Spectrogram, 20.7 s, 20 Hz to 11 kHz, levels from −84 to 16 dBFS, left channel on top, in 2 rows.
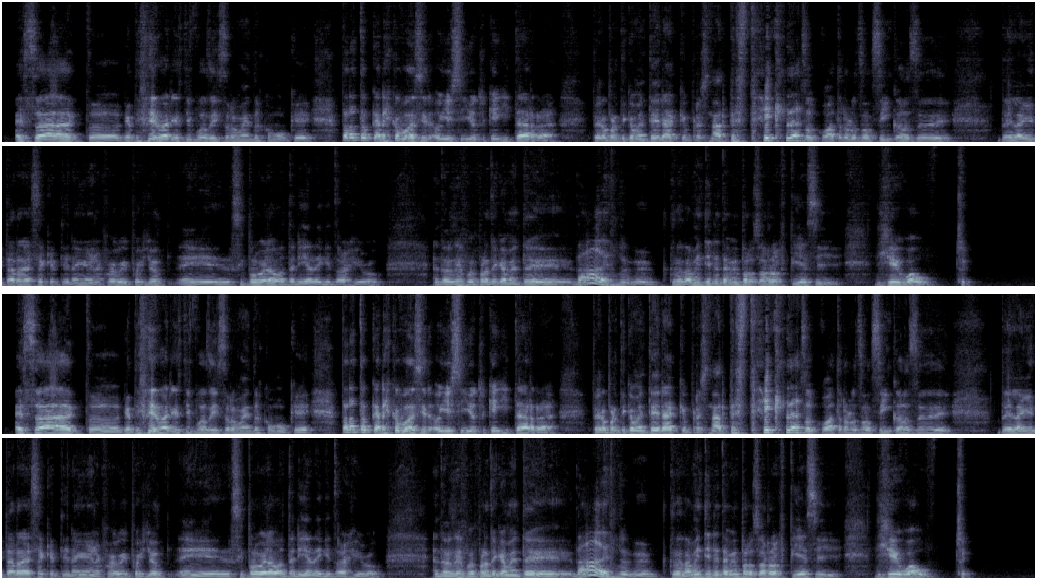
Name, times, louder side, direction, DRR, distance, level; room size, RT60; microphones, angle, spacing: voice 1, 0.1-19.9, right 2 dB, 30° right, 0.7 m, -24 dB
2.4 x 2.4 x 2.7 m
head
